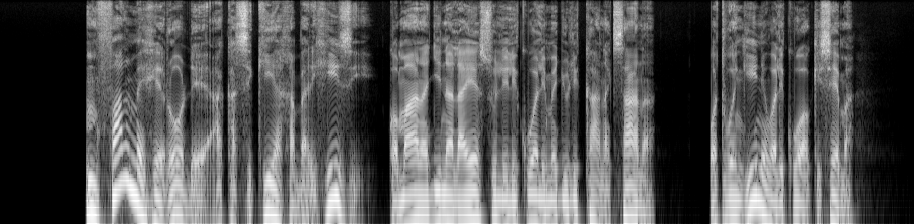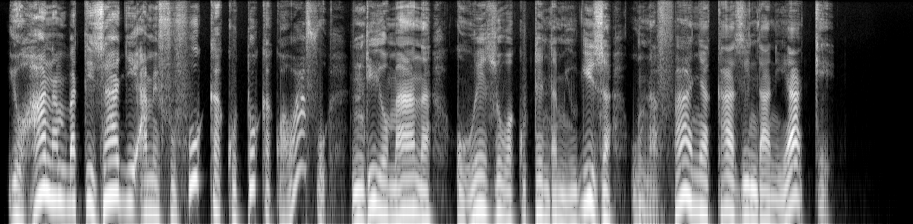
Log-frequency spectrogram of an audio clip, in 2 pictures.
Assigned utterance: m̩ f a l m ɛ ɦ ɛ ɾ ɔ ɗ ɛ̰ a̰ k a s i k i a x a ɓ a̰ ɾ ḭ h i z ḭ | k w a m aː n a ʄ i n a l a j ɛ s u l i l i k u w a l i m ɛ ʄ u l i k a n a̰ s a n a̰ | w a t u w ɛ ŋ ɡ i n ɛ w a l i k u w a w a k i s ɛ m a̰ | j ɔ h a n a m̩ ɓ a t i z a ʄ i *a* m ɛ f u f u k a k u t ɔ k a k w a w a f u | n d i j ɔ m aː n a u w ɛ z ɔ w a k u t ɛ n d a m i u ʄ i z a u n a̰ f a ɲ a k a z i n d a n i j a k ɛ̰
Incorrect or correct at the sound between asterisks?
correct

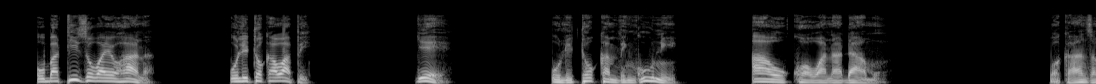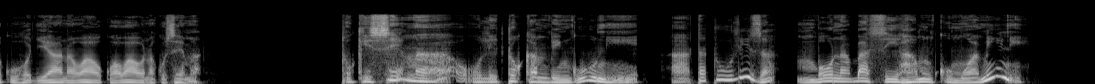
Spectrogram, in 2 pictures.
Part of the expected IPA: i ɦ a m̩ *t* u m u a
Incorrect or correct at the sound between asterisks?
incorrect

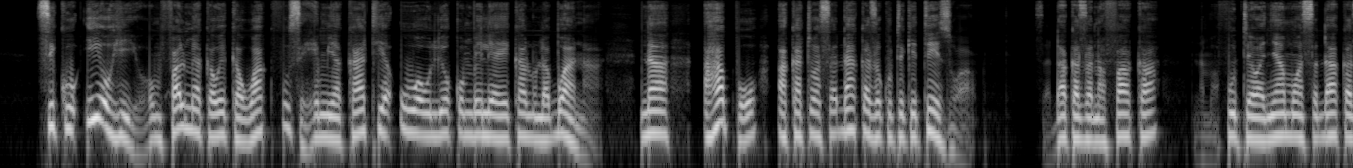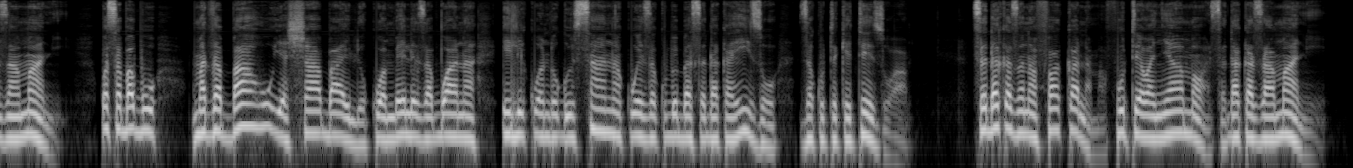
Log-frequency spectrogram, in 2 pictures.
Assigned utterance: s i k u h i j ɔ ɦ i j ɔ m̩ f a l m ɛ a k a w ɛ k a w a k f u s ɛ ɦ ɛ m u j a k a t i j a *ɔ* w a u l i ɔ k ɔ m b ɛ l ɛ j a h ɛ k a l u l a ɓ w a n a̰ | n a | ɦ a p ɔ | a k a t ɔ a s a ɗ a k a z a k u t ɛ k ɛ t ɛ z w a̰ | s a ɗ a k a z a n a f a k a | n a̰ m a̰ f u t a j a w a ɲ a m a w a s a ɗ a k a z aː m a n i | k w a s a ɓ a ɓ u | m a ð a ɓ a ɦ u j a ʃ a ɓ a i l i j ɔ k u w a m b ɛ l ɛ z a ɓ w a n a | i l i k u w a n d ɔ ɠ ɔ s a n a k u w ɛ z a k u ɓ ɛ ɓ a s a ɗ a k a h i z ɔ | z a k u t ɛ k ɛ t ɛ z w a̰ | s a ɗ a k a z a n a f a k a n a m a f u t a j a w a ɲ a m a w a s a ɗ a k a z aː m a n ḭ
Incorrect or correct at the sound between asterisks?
incorrect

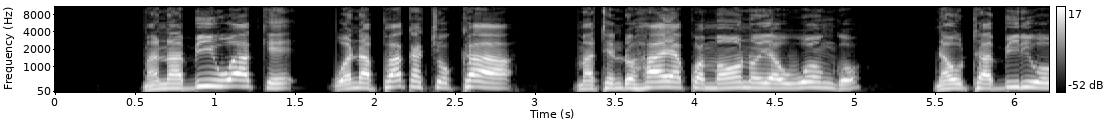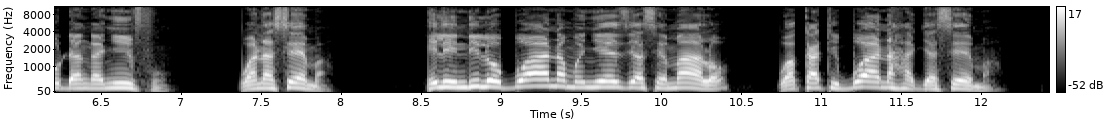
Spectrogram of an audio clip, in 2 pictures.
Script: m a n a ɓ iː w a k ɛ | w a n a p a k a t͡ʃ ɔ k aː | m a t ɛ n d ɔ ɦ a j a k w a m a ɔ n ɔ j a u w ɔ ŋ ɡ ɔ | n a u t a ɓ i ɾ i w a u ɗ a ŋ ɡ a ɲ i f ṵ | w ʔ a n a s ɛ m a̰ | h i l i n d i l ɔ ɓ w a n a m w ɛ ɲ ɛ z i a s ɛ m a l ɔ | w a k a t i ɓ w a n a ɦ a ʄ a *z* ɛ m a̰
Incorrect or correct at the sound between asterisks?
incorrect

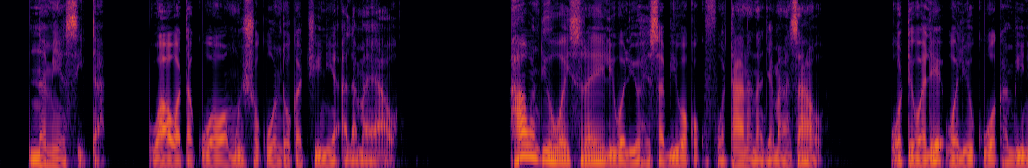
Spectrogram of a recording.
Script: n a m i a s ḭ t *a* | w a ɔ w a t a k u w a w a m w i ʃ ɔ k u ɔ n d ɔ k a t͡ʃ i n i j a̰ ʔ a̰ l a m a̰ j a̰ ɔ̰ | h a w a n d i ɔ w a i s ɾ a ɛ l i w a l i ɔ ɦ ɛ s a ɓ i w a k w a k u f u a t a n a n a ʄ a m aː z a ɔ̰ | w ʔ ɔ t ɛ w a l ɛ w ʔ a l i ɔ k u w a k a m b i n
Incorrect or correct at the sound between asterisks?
correct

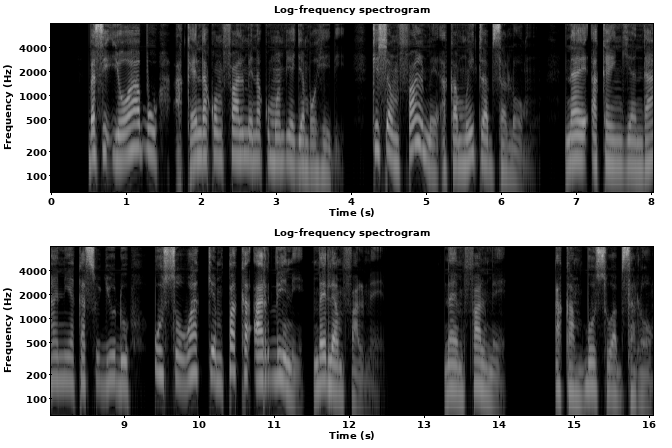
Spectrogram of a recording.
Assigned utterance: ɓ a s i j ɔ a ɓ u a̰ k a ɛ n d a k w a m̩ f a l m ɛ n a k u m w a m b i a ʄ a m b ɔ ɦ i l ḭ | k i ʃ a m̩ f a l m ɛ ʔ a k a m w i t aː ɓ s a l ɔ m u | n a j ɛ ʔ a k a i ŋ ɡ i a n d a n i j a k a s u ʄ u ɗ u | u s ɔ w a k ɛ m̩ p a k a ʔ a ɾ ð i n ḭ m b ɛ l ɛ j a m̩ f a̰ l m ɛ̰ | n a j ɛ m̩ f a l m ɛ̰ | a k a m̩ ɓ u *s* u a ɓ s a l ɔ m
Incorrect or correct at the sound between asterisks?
correct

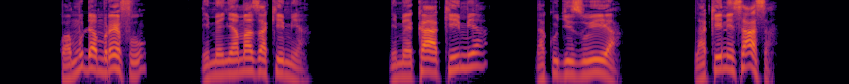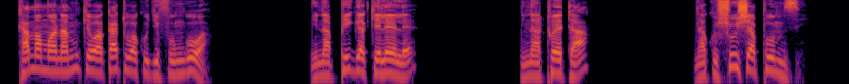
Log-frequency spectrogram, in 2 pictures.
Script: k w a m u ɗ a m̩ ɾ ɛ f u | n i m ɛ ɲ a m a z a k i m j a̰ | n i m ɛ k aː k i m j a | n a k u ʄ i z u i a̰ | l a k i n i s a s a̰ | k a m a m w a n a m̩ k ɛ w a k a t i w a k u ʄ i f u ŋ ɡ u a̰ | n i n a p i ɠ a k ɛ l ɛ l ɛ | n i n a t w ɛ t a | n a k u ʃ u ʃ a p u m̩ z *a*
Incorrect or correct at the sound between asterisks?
incorrect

